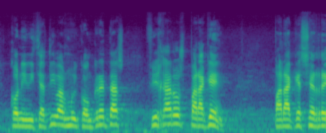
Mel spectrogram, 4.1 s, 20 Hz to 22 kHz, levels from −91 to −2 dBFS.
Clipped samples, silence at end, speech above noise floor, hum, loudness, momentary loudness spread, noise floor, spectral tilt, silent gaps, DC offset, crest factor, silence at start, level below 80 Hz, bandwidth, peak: under 0.1%; 0 s; 21 dB; none; -19 LUFS; 8 LU; -39 dBFS; -6 dB/octave; none; under 0.1%; 18 dB; 0 s; -44 dBFS; 13.5 kHz; 0 dBFS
